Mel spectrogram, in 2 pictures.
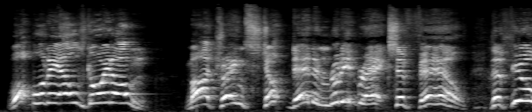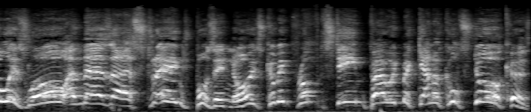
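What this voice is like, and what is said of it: Thick Yorkshire accent. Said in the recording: “in a thick Yorkshire accent ... what's in a Yorkshire accent?”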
